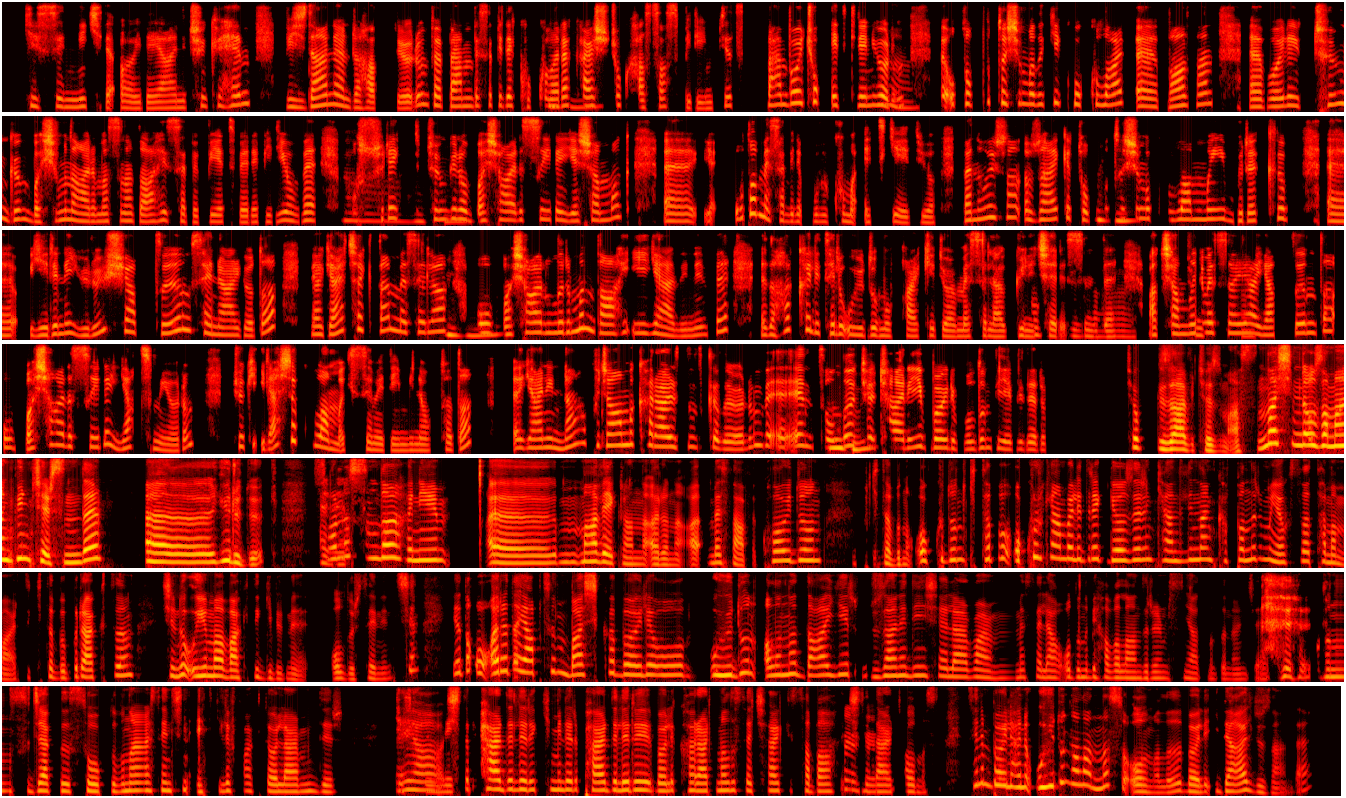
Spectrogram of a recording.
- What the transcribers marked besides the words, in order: other background noise; "mesela" said as "meseya"; tsk; unintelligible speech; chuckle
- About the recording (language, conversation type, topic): Turkish, podcast, Uyku düzenini iyileştirmek için neler yapıyorsunuz, tavsiye verebilir misiniz?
